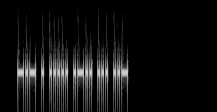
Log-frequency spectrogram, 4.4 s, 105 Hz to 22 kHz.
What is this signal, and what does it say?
Morse code, heard as a keyed tone, about 30 wpm, 700 Hz. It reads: KE5LSU
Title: USA Call Signs - 6 Characters - Repeated 2x - 30wpm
